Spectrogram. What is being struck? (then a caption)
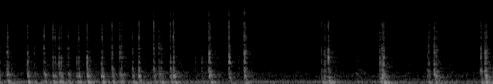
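Laminate kitchen countertop. Both hands tap rapidly with fingertips and short nails on a flat grey laminate kitchen countertop over a solid base. The crisp, dry taps have a dull low thud beneath them and die away almost instantly. They come in a quick, uneven flurry at first, then thin out into sparser, sharper taps.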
